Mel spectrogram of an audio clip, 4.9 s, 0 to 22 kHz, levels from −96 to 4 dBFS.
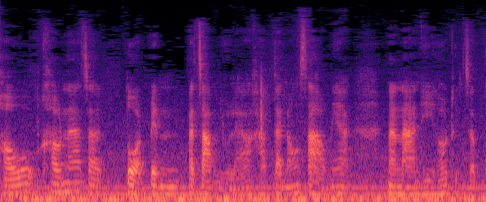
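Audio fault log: Throughout, generation loss: the speech has a swirly, smeared, hollow quality, with soft consonant attacks, though content still reaches up to 20 kHz. That full bandwidth alongside the smearing likely means repeated lossy coding, which fits WMA at 128 kbit/s applied about four times over. Each decode and re-encode quantises the audio again on a shifted frame grid, so the coding noise and spectral gaps build up with every pass.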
